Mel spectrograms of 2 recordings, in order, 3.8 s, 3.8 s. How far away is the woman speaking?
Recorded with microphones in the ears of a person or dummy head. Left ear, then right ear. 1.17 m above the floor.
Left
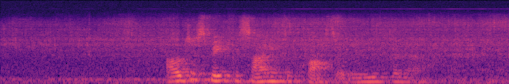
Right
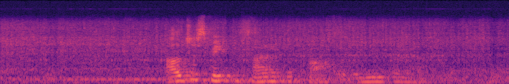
About 0.6 m.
